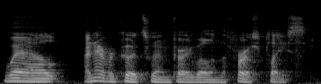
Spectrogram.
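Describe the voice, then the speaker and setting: A man's voice: mid-range voice, steady tone, moderate pace, lightly acted. A man voicing a playful, easygoing young boy with an offhand tone.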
